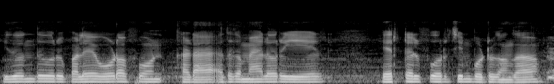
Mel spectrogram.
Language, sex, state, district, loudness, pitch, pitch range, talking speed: Tamil, male, Tamil Nadu, Kanyakumari, -16 LUFS, 125 Hz, 120-130 Hz, 150 wpm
